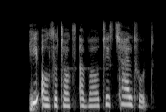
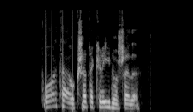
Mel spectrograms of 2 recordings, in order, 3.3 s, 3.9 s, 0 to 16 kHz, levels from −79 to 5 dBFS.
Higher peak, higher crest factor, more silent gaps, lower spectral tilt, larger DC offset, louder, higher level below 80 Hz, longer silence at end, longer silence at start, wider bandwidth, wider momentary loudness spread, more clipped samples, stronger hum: first, -2 dBFS vs -6 dBFS; about the same, 18 dB vs 18 dB; neither; about the same, -5.5 dB/octave vs -5.5 dB/octave; neither; about the same, -19 LUFS vs -21 LUFS; about the same, -54 dBFS vs -58 dBFS; second, 0.4 s vs 1.1 s; second, 0.6 s vs 0.85 s; second, 7.8 kHz vs 11.5 kHz; about the same, 11 LU vs 9 LU; neither; neither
